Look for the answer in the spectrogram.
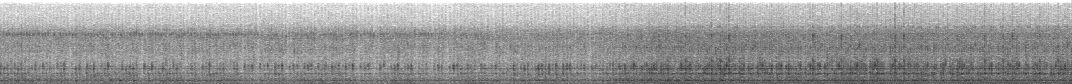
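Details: Peugeot diesel at idle: a fast, uneven rattle over the usual clatter grows louder halfway through, and the source can't be pinned down by ear. Abnormal engine noise.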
